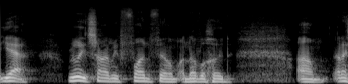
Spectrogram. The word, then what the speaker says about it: Anuvahood: Another Hood is essentially it's spelled ANUVAHOOD. Another Hood.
